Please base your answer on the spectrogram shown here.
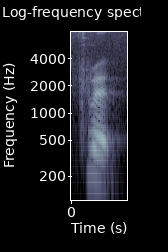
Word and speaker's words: through: Mind the pronunciation of this challenging preposition, through.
